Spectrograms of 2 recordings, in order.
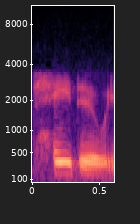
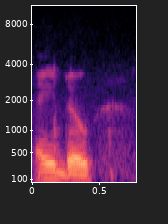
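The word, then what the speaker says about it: Hajdu: Hey, it's pronounced Hey-Do, even though there's a J. Hey-Do. – Okay, the J is silent. Hey-Do, Lush Life, the story of Billy Strayhorn.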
